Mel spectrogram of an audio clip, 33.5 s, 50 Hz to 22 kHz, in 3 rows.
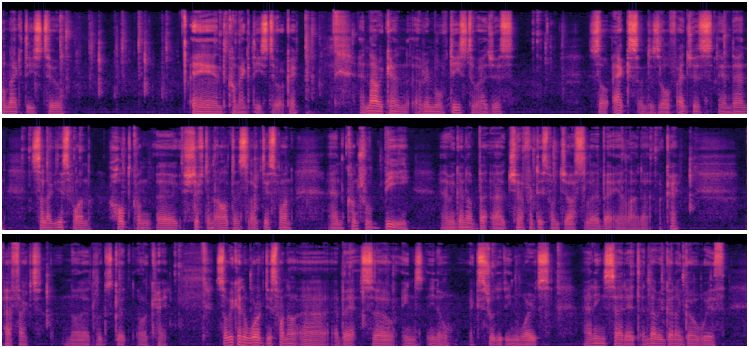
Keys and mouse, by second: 0.9 j, 1.4 shift+middle click, 1.9 shift+middle click, 3.1 click, 3.5 shift+click, 4.5 j, 5.1 Tab, 6.7 click, 7.9 shift+click, 8.3 x, 10.7 Tab, 11.4 alt+click, 12.2 alt+shift+click, 14.0 shift+middle click, 14.9 middle click, 16.8 ctrl+b, 19.3 Tab, 19.7 /, 20.9 click, 21.5-22.5 middle drag, 23.0 middle click, 24.5 Tab, 24.9 click, 26.1 i, 27.7 middle click, 28.1 e, 30.4 i, 32.2 q.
